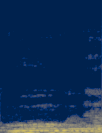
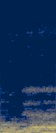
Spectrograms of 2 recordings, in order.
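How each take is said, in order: First: The first vowel is drawn out long. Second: The first vowel is short. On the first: The meaning changes to something else. The speaker calls it wrong. "U-nya kepanjangan" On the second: It means guidance. The speaker calls it right. "harusnya Buddha"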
